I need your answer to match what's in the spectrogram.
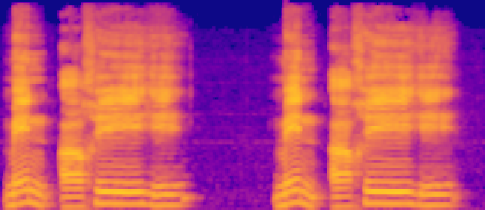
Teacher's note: یہاں پر نون ساکن کے بعد حمزہ آ رہا ہے حروف حلقی میں سے، تو اس وجہ سے یہاں ظاہر کر کے پڑھیں گے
